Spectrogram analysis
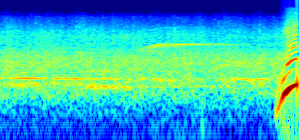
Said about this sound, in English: Can we just give the biggest, rowdiest, just hand clap for the leaders of this house, Pastor Greg and Susie Williamson? Can we just show how much we love them?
